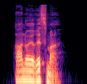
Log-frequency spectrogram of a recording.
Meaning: aneurysm
- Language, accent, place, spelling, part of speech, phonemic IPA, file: German, Germany, Berlin, Aneurysma, noun, /anɔɪ̯ˈʁʏsma/, De-Aneurysma.ogg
